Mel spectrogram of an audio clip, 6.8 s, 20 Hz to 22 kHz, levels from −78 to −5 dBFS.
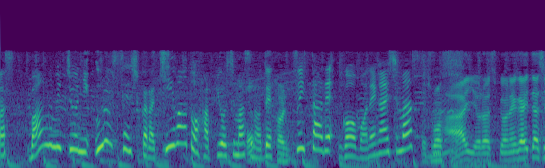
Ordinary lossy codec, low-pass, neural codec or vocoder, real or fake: AAC, 48 kbps; 7.2 kHz; none; real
